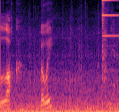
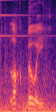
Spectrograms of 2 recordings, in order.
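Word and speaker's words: Loch Buie: First port of call for us is somewhere called Loch Buoy. Loch Buoy, I think that's how it's pronounced.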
